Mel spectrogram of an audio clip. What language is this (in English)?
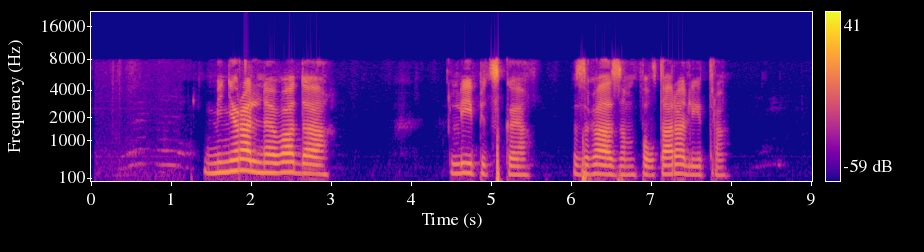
Russian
